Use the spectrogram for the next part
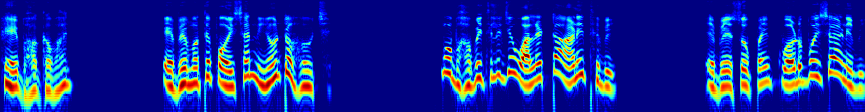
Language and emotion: Odia, fearful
